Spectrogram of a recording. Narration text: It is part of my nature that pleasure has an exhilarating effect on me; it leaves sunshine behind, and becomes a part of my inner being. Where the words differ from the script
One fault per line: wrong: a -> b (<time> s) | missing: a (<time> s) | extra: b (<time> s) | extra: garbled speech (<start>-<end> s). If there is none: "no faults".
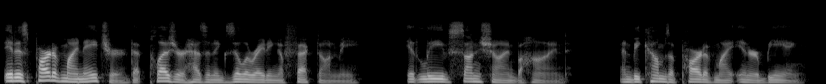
no faults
